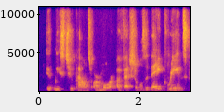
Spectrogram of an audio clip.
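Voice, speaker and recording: A woman's fairly low, somewhat breathy voice at a fairly quick pace. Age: 60s. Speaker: wellness program host, chef. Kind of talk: live Q&A session. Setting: live video stream with chat.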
